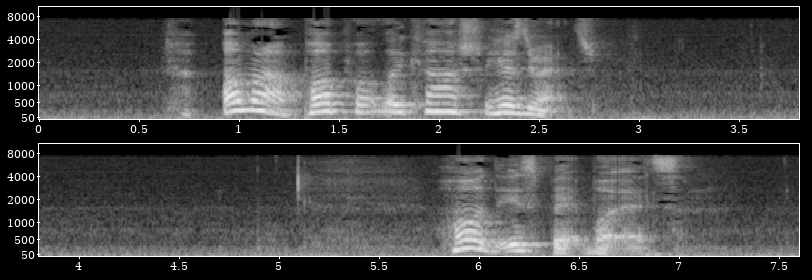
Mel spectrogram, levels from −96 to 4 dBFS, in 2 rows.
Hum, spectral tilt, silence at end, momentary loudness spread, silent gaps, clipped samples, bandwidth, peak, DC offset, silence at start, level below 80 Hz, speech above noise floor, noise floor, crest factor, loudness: 60 Hz at -45 dBFS; -6 dB/octave; 0.1 s; 23 LU; none; under 0.1%; 7.8 kHz; 0 dBFS; under 0.1%; 0.6 s; -38 dBFS; 26 dB; -38 dBFS; 16 dB; -13 LUFS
